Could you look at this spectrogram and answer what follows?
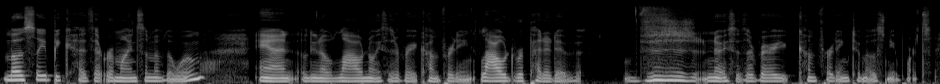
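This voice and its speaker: Low, gravelly-voiced woman giving casual advice. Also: normal speed, warm tone, dry recording, studio quality. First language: Spanish. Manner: chatty, self-deprecating, laughs often. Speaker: podcast host, baby sleep consultant.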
